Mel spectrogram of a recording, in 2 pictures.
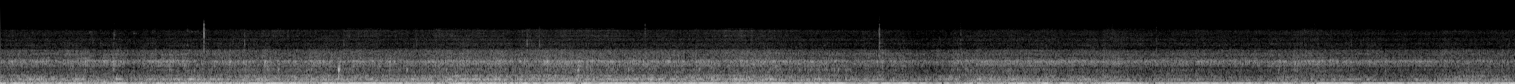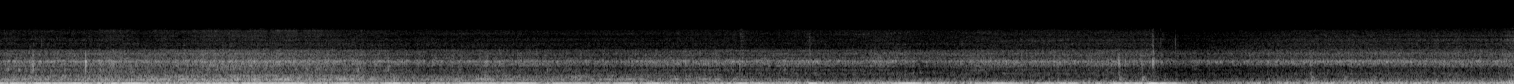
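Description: Adventure motorcycle riding along a gravel road, its engine running steadily under way with a heavy low rumble of wind and road noise. About 27 seconds in the rumble drops away suddenly and the sound gets quieter as the bike slows to a stop.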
